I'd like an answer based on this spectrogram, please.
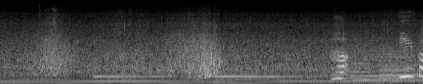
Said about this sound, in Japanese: どうしようこのままだと滝に落ちちゃうそうだボートをこいであそこの浜辺へ行こう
